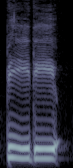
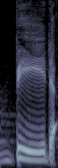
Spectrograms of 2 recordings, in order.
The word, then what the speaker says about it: Bede: Then there's this other group that says, that whole etymological theory actually begins with Bede or Bede. I've heard his name pronounced both ways, but that's not really where it comes from.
